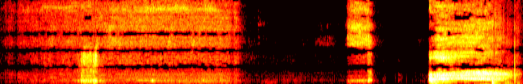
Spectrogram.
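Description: A boy coughing from drinking sour lemon juice: a short cough about three and a half seconds in, then a longer, loud one near the end.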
